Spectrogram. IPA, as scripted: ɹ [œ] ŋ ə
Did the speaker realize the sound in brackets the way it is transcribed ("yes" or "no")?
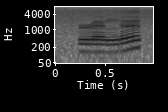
yes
